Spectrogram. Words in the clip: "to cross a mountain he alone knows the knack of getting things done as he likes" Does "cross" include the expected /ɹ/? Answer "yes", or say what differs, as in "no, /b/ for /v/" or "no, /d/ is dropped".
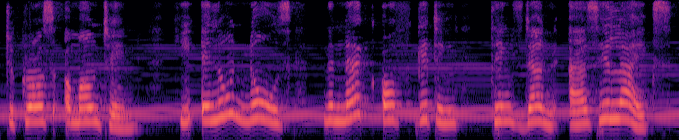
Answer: yes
